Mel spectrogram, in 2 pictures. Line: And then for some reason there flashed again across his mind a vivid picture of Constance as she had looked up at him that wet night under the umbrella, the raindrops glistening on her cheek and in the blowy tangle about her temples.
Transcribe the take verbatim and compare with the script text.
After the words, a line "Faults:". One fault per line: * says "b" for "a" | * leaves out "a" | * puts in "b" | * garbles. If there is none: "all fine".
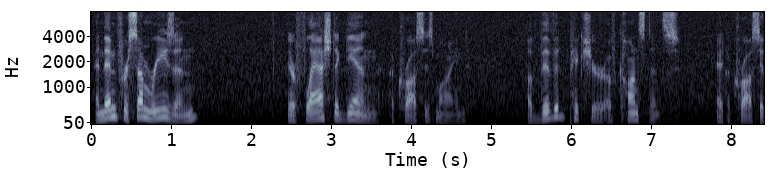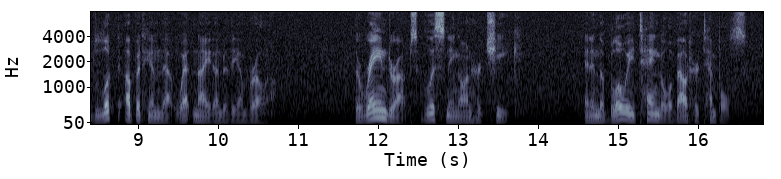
And then for some reason there flashed again across his mind a vivid picture of Constance as across had looked up at him that wet night under the umbrella, the raindrops glistening on her cheek and in the blowy tangle about her temples.
Faults:
* says "across" for "she"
